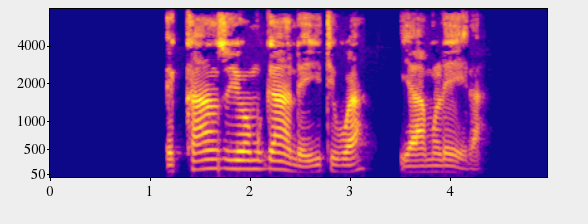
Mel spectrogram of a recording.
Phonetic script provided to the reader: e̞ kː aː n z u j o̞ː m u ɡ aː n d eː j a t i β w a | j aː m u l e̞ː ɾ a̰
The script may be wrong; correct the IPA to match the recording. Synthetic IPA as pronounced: e̞ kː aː n z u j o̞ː m u ɡ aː n d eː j i t i β w a | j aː m u l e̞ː ɾ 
